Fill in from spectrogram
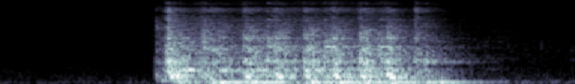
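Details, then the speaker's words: Vintage Yamaha jet ski pulled from the weeds, first battery hookup test: about a second of quick, even starter cranking, then winds down; engine turns over freely, not seized, before spark plug and spark checks. "that's where we're going to stop the engine fires over this is awesome"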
